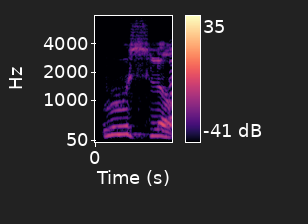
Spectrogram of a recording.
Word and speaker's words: Oslo: Yeah, well, there's a very large city there, and I never know how to pronounce it. Is it Oslo or Oslo? Oslo.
